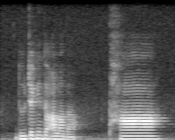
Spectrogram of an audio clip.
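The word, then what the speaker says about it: 他: হি হি আমরা কীভাবে বলবো, থা থা প্রথম টন, সো খুবই ফ্ল্যাটভাবে উচ্চারণ করব, থা থা মানে হচ্ছে সে, এটা হচ্ছে পুরুষ লিঙ্গ।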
